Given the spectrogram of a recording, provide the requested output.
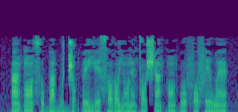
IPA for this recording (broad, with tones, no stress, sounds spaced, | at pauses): ã˦ k͡p ɔ̃˦˨ s o˨˦ b a˦ b o˧ d͡ʒ ɔ˦ k͡p e˧ j e˧ s ɔ˦ ɾ ɔ˦˨ j ɔ̃˨ ɾ ɛ̃˨ t ɔ˧ ʃ ã˦ k ɔ̃˧ k͡p o˧ f ɔ˧ f e˦ w ɛ̃˦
